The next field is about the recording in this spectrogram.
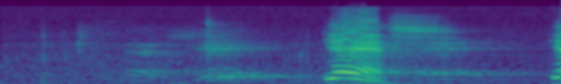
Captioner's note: responses from the audience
